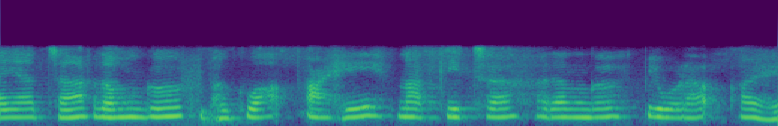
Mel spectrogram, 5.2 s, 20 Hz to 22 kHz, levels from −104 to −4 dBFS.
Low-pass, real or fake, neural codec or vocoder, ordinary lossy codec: 5.4 kHz; fake; codec, 16 kHz, 1 kbps, X-Codec, WavLM features, trained on Multilingual LibriSpeech; Opus, 24 kbps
